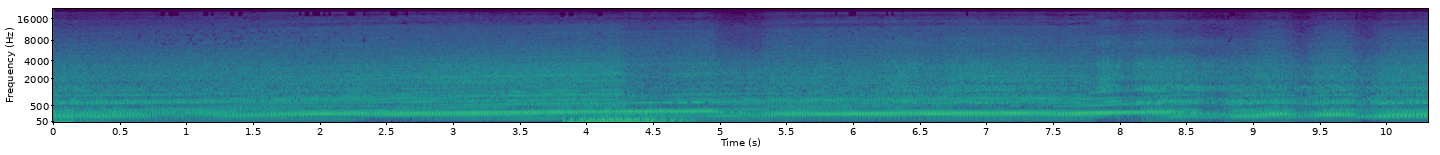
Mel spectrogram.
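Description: A very large car's engine revving hard in Gran Turismo 2 on a kart track, a loud continuous drone that climbs in pitch, dips at gear changes and rises again, heard close with no talk.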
